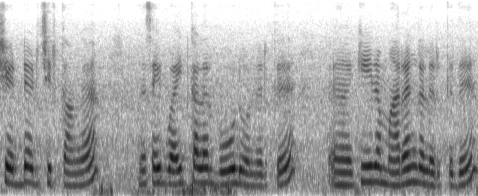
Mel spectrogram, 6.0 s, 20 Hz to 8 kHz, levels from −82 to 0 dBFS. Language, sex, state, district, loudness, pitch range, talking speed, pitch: Tamil, female, Tamil Nadu, Chennai, -16 LUFS, 190-225 Hz, 130 wpm, 210 Hz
